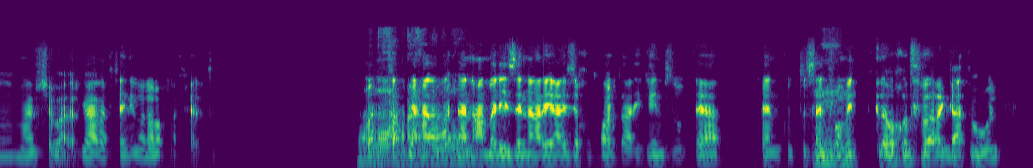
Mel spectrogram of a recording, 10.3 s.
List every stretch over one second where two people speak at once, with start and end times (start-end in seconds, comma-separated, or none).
3.7-4.9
